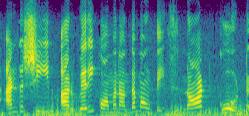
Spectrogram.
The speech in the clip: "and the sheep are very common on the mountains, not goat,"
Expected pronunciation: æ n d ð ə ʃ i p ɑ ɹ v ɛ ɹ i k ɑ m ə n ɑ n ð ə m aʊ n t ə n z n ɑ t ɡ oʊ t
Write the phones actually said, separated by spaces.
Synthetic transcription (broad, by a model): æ n d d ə ʃ i p ɑ ɹ v ɛ ɹ i k ɑ m ə n ɑ n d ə m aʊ n t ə n s n ɑ t ɡ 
